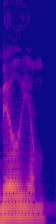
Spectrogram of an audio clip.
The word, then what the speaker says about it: Malleum: Today, I am sitting with Tyler Pearson from Malleum. Is that right? Close, but How do you say not it? so close. Malleum, Malleum, sorry. which is a It's Latin tough word for hammer.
